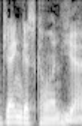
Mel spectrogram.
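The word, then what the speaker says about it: Genghis Khan: block and I know some people including Dan Carlin will call him jangus con but I say it I'm going with genas because it sounds better to me well there you know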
